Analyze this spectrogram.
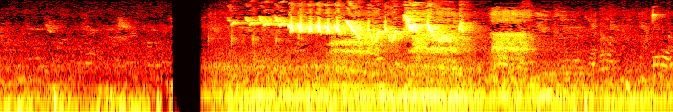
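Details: A songbird in Yubileiny Park, Kremenchuk, Ukraine, gives a fast high trill of sharp repeated notes lasting about two seconds, with faint other birds and low background hum.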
